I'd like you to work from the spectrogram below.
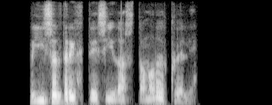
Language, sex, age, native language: Icelandic, male, 30-39, Icelandic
